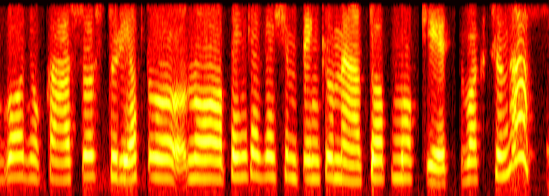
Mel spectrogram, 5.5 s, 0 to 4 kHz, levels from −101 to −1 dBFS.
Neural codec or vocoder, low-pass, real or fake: none; 3.6 kHz; real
